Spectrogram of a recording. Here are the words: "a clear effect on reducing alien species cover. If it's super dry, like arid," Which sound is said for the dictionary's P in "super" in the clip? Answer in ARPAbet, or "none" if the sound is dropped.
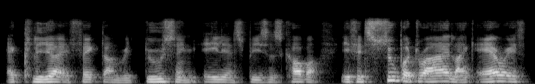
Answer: B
